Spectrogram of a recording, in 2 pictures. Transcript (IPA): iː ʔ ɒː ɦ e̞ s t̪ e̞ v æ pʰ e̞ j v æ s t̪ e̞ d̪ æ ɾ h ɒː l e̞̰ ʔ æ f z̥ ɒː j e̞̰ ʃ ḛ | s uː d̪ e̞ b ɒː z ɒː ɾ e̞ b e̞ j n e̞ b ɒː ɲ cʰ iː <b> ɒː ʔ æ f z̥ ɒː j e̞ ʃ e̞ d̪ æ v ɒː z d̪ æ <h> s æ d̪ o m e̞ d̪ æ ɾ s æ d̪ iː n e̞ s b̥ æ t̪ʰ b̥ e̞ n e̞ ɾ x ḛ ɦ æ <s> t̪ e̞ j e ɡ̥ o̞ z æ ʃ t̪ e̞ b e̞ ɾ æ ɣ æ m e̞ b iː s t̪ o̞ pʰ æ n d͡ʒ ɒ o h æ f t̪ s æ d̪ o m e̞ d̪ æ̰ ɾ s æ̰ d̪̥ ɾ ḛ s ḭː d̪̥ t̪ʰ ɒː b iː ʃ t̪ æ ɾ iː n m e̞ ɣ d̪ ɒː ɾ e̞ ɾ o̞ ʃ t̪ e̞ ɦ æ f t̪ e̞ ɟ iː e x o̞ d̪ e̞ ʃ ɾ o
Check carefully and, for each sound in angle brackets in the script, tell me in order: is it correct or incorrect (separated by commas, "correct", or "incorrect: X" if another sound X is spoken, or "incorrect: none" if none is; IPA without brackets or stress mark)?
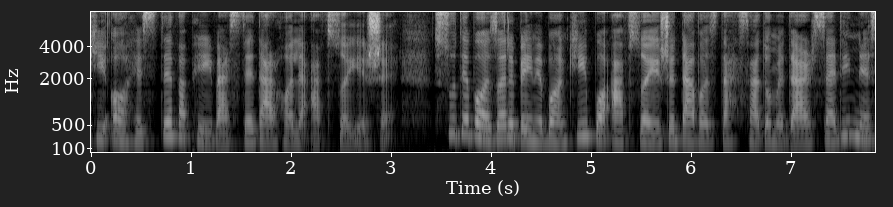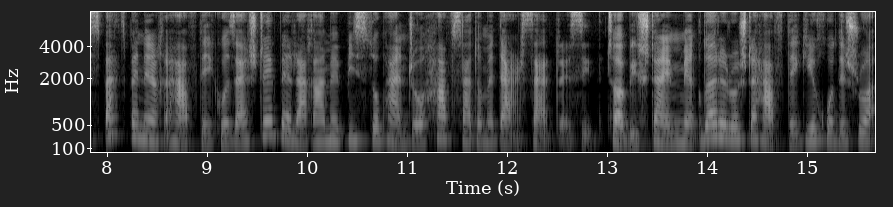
correct, correct, incorrect: f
